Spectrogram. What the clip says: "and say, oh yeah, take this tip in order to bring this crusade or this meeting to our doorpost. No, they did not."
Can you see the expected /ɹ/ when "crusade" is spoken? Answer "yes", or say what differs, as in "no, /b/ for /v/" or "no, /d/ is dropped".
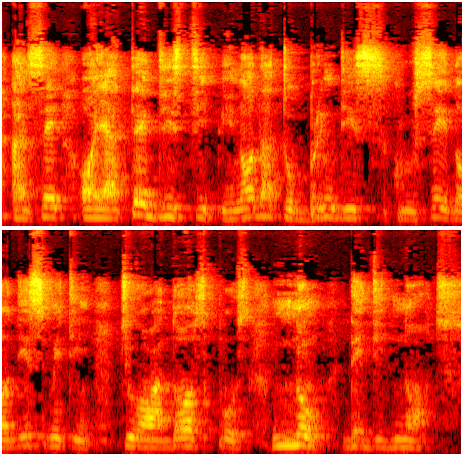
yes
